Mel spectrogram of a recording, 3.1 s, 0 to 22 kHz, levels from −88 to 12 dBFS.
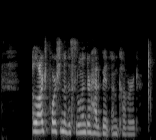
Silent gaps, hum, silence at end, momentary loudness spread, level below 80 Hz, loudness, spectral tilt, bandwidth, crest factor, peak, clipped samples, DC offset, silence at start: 0.42-0.64 s, 2.86-2.95 s; none; 0.1 s; 18 LU; -78 dBFS; -28 LUFS; -4 dB/octave; 7.4 kHz; 22 dB; -8 dBFS; under 0.1%; under 0.1%; 0.15 s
